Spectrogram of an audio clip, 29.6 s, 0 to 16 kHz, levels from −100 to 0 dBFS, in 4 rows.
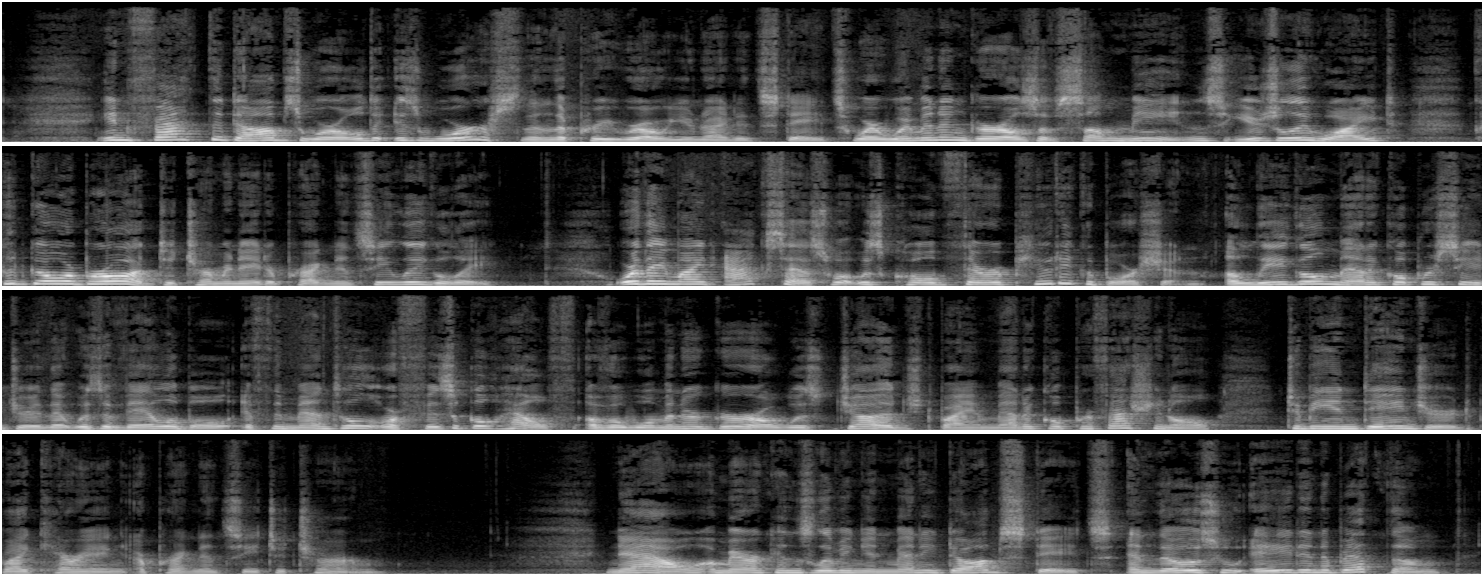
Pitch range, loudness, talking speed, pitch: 180-240 Hz, -25 LUFS, 170 wpm, 210 Hz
